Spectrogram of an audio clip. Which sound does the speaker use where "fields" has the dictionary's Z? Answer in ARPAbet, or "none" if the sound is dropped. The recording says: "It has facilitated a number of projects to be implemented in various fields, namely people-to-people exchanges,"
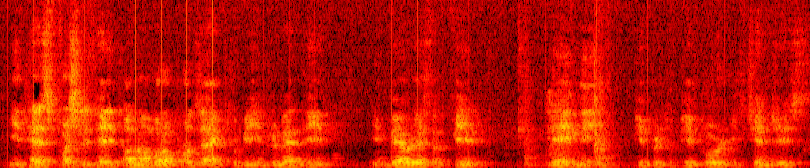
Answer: none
